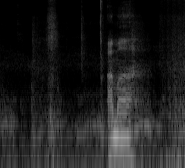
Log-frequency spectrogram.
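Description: Pigeons cooing in a loft with newly hatched young birds, a soft low coo rising near the middle, mixed with rustling and a brief spoken word.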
